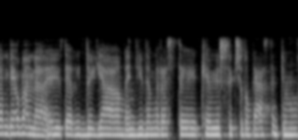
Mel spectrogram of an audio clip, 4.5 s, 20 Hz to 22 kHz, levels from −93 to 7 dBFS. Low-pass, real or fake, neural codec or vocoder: 7.2 kHz; fake; codec, 24 kHz, 0.9 kbps, WavTokenizer, medium music audio release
